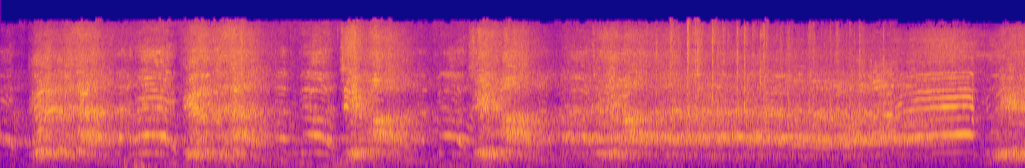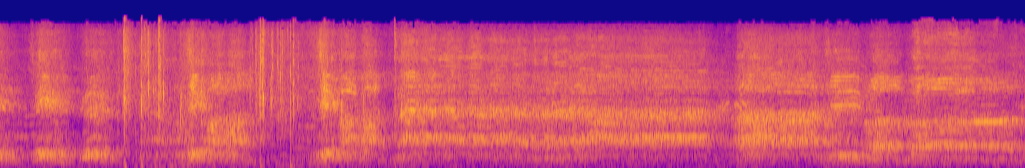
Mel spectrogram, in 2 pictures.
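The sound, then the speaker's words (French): Thousands of football fans in Galatasaray's stadium roar, chant and whoop to welcome Colombian striker Falcao, a loud, dense and unbroken crowd din that keeps surging throughout. “Voilà, c'était Falcao, accueilli par des milliers de personnes dans le stade justement de Galatasaray, par des milliers de personnes qui étaient là.”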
